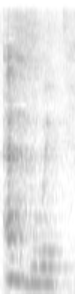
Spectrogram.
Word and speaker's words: قهوة: Then we have here قاف, which in the Lebanese accent is pronounced as a. I like to sometimes represent it with a number 2, but here I immediately wrote a.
